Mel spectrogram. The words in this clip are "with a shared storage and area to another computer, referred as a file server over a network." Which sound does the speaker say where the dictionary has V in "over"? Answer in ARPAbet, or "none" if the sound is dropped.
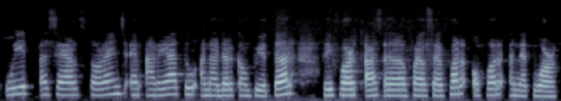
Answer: F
